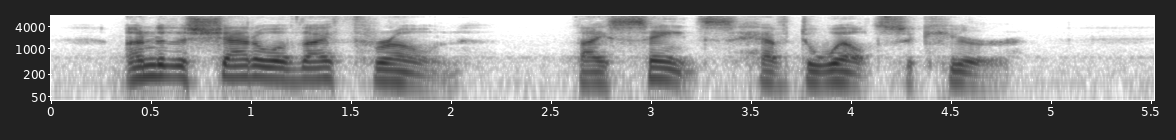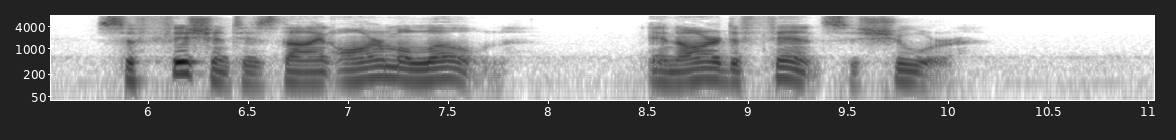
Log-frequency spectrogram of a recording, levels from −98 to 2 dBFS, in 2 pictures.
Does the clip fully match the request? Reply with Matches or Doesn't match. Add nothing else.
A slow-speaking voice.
Matches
